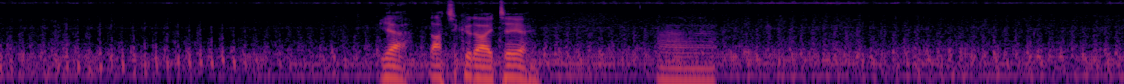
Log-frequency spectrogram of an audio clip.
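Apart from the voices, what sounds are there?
helicopter flying overhead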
